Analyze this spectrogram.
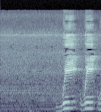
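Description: A young man speaks through an online call.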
